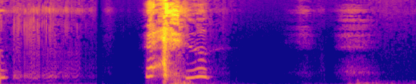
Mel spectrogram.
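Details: Female with pollen irritating her nose, in an uncontrollable sneezing fit: a breath in, a loud explosive sneeze with voiced tail, then a softer sneeze.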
